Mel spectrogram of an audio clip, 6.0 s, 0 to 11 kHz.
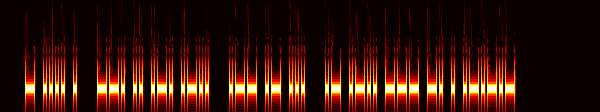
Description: Morse code, heard as a keyed tone, about 40 wpm, 700 Hz. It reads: THE GIRL WAS ALONE.
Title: Sentences from Top 1000 Words 40wpm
